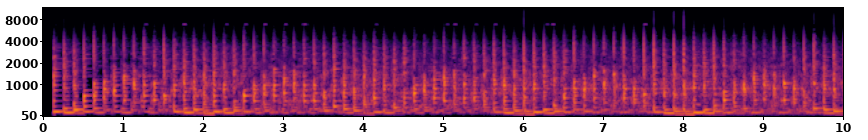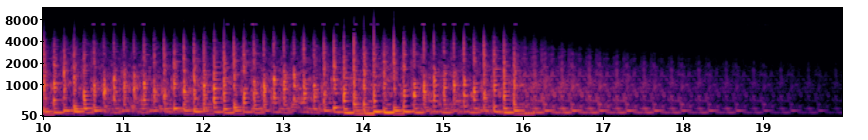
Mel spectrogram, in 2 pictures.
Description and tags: ARP D - var 9
ARPS D - I took a self created sound from the Virtual Korg MS20 VSTi within Cubase, played some chords on a track and used the build in arpeggiator of Cubase 5 to create a nice arpeggio. I used several distortion, delay, reverb and phaser effects to create 9 variations. 8 bar loop with an added 9th and 10th bar for the tail at 4/4 120 BPM. Enjoy!
bass, harmonic, melodic, sequence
